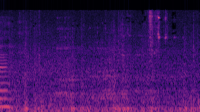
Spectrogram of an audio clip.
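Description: Indoor basketball hall ambience, with a few knocks of basketballs landing on the hardwood court about one and a half seconds in.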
